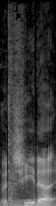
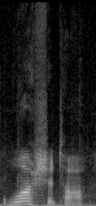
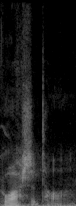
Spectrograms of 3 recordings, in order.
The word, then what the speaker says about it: Ouachita: cross country about 350 miles up to lake uchida in arkansas so say the name of the lake again lake washita o-u-a-c-h-i-t-a so i've been pronouncing it wrong all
